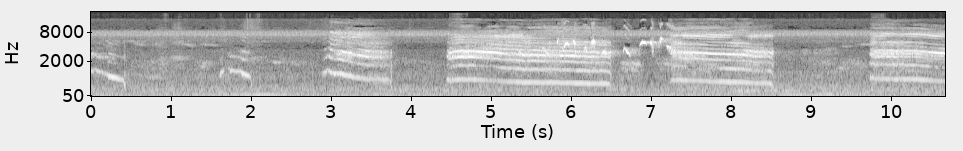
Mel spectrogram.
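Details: Ringneck parakeet talking, giving longer drawn-out harmonic phrases that dip and level off, several in a row with short pauses, some overlapping with faint higher chirps, against a constant high-pitched background hum.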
